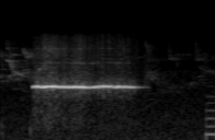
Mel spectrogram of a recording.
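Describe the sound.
A person whistles one steady, pure tone, held evenly for about a second and a half, clear, followed by silence and the brief start of a voice.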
